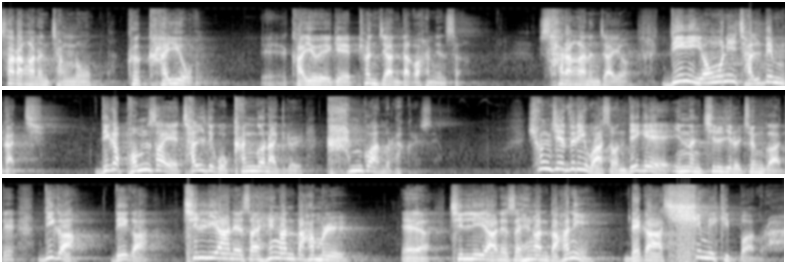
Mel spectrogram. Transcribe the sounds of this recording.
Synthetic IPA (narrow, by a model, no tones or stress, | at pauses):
sʰaɾaŋɦanɯnt͡ɕaŋnokɯkajo | jḛkajoe̞ɡe̞pʰjʌnd͡ʑiɦandaɡohamjʌnsʰʌ | sʰaɾaŋɦanɯnd͡ʑajʌnijʌŋwʌɲit͡ɕaɭde̞mɡa̰t͡ɕʰi̥ | niɡapʌmsʰae̞t͡ɕaɭdwe̞ɡokaŋɡʌnɦaɡiɾɯɭkanɡʌɦanoɾaɡɯes͈ʌ̥jo̥ | çjʌŋd͡ʑe̞dɯɾiwasʰʌne̞ɡe̞inːɯnt͡ɕiʎːiɾɯɭt͡ɕɯŋɡoɦa̰de̞niɡa̰ne̞ɡa | t͡ɕiʎːiane̞sʰʌɦe̞ŋɦandaɦamɯɭ | t͡ɕiʎːiane̞s̬ʰʌɦe̞ŋɦandaɦaɲi | ne̞ɡaɕimikip͈ʌɦa̰noɾa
